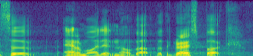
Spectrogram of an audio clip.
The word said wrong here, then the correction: grysbok: Um, and I can't say it like they do. They have a really cool way of saying it. grysbok. Yeah, there you go.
